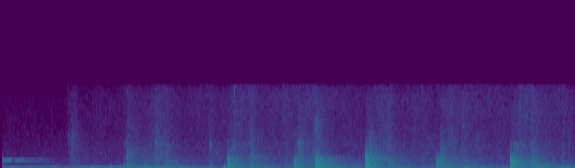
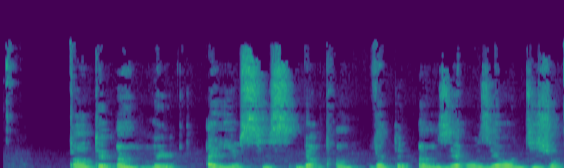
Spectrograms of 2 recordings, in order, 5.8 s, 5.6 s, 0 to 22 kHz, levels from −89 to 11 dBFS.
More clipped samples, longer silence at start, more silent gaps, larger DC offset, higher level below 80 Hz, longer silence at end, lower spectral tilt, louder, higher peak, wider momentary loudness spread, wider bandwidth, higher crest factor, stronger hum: neither; about the same, 0 s vs 0.05 s; neither; neither; about the same, -56 dBFS vs -58 dBFS; about the same, 0 s vs 0 s; about the same, -4.5 dB/octave vs -5 dB/octave; second, -51 LUFS vs -20 LUFS; second, -28 dBFS vs -4 dBFS; first, 10 LU vs 7 LU; second, 11.5 kHz vs 16.5 kHz; first, 24 dB vs 16 dB; neither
